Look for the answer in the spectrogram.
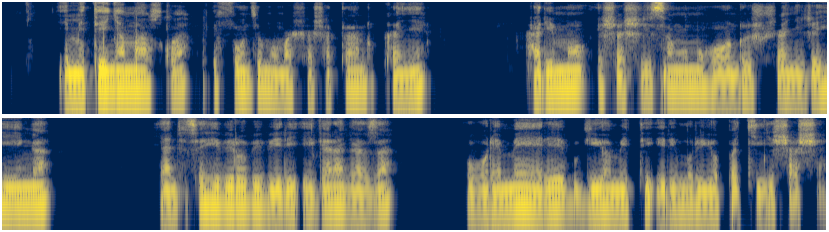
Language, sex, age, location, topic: Kinyarwanda, male, 18-24, Nyagatare, agriculture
